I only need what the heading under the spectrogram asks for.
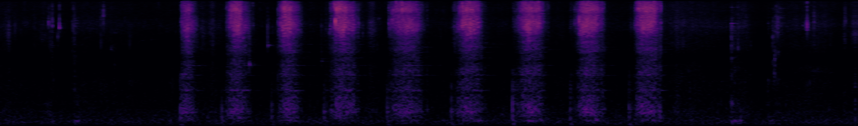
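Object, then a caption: Inflated rubber playground ball scrubbed with a bristle brush. A large hollow inflated rubber kickball with a textured pebbled surface, held in one gloved hand, is scrubbed with a small bristle brush held in the other, with wet bowls on the table nearby. Nine steady, evenly spaced brush strokes make bright, scratchy bursts of hiss, with faint small ticks before and after.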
